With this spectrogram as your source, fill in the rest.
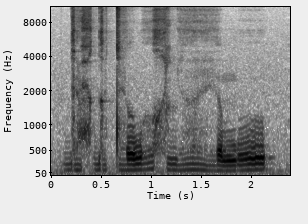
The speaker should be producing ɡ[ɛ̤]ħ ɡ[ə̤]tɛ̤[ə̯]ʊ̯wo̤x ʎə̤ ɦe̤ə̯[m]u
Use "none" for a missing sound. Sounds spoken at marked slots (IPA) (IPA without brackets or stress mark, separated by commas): ɛ̤, ə̤, none, m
